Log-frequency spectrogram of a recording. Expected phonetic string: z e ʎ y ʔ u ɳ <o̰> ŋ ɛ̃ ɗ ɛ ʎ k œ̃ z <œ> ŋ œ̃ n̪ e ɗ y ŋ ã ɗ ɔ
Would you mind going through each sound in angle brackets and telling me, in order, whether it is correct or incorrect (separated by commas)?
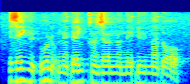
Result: correct, correct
